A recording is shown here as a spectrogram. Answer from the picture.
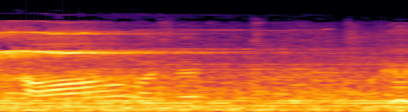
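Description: Music playing over a football stadium's loudspeakers with crowd voices. A high tone rises in at the start and holds for about a second and a half.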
